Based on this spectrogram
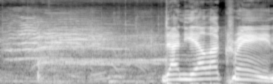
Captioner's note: audience cheering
